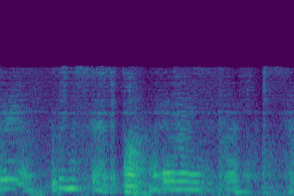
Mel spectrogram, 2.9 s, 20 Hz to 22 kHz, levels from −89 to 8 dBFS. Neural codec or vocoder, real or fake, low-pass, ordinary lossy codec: codec, 44.1 kHz, 0.9 kbps, DAC; fake; 5.4 kHz; AAC, 48 kbps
